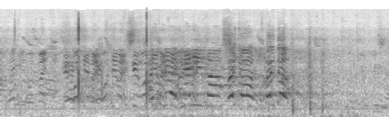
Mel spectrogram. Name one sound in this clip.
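Hockey sticks strike a ball with sharp cracks.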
